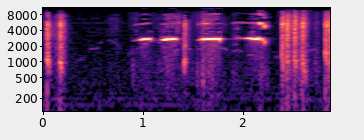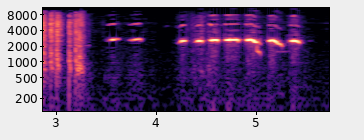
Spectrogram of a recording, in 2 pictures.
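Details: White-rumped shama in nature giving sustained thin level whistles with a trill, harsh rasping bursts between, and a stuttering run of high notes.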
